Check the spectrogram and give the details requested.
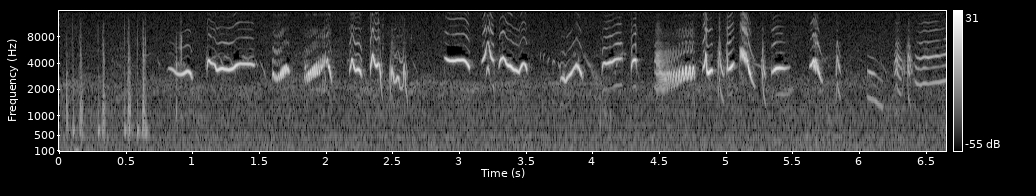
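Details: Crested lark recorded at Bismil, Turkey, in 2016, giving a continuous lively song of rapid twittering, warbled notes and clear whistled slurs, densely strung together in short bursts with brief gaps between them.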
